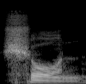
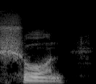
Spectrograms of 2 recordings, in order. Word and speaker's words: Sean: So my name is Sean. My original name is Sean. And he couldn't pronounce this sh sound.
